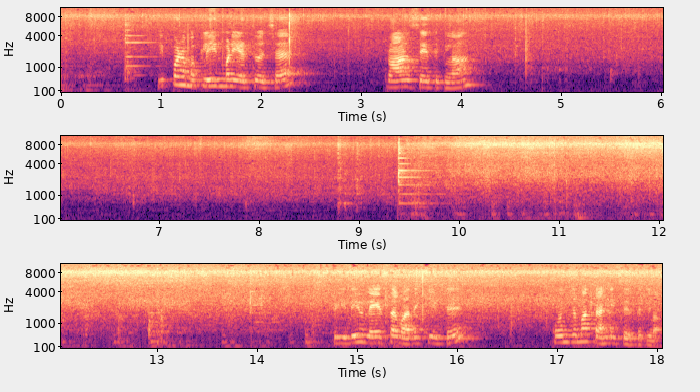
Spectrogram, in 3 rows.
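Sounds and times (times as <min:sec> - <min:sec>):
prawns sizzling in hot oil: 0:00.0 - 0:18.0.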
